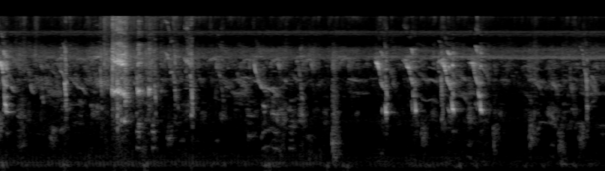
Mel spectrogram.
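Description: Chickens scratch and peck at dry ground.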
